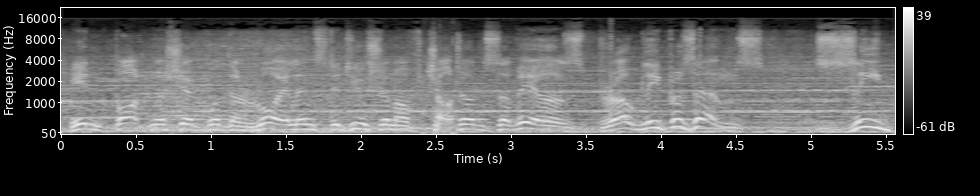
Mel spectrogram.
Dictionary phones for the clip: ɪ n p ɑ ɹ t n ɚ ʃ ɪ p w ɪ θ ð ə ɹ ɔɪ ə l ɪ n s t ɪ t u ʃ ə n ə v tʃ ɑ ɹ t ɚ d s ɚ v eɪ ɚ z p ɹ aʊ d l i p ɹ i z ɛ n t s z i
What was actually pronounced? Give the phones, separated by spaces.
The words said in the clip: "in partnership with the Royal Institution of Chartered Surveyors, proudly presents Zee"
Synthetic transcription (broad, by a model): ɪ n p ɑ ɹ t n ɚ ʃ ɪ p w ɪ ð ə ɹ ɔɪ ə l ɪ n s t ɪ t u ʃ ə n ə v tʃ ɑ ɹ t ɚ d s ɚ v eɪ z b ɹ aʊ d l i p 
